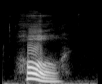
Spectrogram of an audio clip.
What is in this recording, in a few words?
"hole", en GB; gcompris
